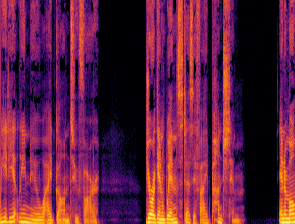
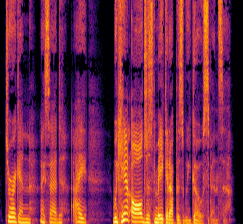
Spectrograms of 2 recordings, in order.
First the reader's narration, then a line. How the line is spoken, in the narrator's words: he said, his voice cold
